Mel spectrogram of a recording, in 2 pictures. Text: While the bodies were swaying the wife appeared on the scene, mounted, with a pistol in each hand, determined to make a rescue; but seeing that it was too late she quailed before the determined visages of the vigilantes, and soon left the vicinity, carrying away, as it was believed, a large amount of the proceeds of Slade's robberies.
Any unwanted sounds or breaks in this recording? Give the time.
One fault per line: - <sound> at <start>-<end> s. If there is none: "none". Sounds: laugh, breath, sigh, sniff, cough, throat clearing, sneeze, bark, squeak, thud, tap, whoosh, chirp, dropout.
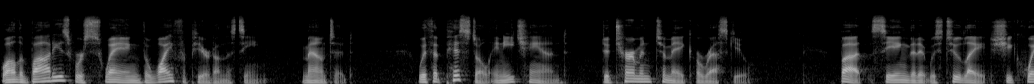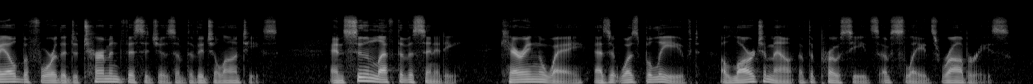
- dropout at 2.3-2.4 s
